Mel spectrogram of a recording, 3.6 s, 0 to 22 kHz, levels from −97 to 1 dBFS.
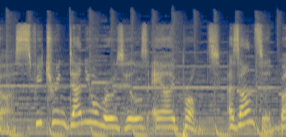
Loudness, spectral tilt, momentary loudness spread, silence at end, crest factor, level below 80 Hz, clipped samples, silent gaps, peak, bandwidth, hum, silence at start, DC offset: -18 LUFS; -3.5 dB/octave; 4 LU; 0 s; 16 dB; -32 dBFS; under 0.1%; none; -2 dBFS; 16.5 kHz; none; 0 s; under 0.1%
